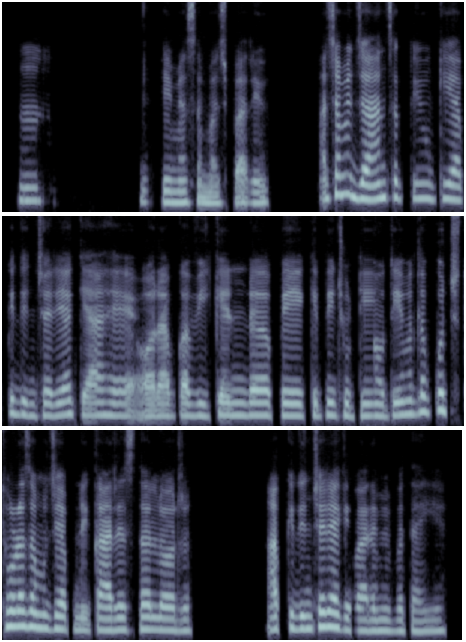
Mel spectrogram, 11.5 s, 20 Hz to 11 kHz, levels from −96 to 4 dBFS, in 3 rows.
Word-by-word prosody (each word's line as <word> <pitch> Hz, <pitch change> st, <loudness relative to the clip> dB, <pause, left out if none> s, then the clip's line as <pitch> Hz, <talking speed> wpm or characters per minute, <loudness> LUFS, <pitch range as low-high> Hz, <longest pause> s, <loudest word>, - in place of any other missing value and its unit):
हम्म, 200 Hz, 0 st, -4 dB, 0.9 s
जी 180 Hz, 0 st, -3 dB
मैं 175 Hz, 0 st, +1 dB
समझ 85 Hz, -, -1 dB
पा -, -, 0 dB
रही 165 Hz, -, -3 dB
हूँ। 180 Hz, -, -4 dB, 0.4 s
अच्छा, 295 Hz, -, +1 dB
मैं 295 Hz, -2 st, +2 dB
जान 230 Hz, 0 st, +5 dB
सकती 250 Hz, -2 st, -3 dB
हूँ 235 Hz, -1 st, -3 dB
कि 230 Hz, +1 st, -3 dB
आपकी 220 Hz, +1 st, -1 dB
दिनचर्या 190 Hz, -1 st, -1 dB
क्या 95 Hz, -, -1 dB
है? 95 Hz, -1 st, -1 dB
और 90 Hz, +1 st, 0 dB
आपका 95 Hz, -1 st, +1 dB
वीकेंड 190 Hz, +1 st, -1 dB, 0.2 s
पे 190 Hz, -1 st, +2 dB
कितनी 195 Hz, +1 st, -2 dB
छुट्टियाँ 185 Hz, 0 st, -3 dB
होती 185 Hz, +1 st, -2 dB
हैं। 200 Hz, -, +1 dB
मतलब 225 Hz, +4 st, -1 dB
कुछ 275 Hz, -2 st, +1 dB
थोड़ा-सा 240 Hz, 0 st, +6 dB
मुझे 205 Hz, -2 st, +1 dB
अपने 95 Hz, -, -1 dB
कार्यस्थल 185 Hz, +1 st, +2 dB
और 175 Hz, -1 st, 0 dB, 0.7 s
आपकी 215 Hz, -, +1 dB
दिनचर्या 220 Hz, +3 st, +4 dB
के 185 Hz, -, -2 dB
बारे 170 Hz, 0 st, 0 dB
में 170 Hz, 0 st, -3 dB
बताइए? 165 Hz, 0 st, -6 dB
190 Hz, 200 wpm, -26 LUFS, 175-215 Hz, 0.9 s, थोड़ा-सा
